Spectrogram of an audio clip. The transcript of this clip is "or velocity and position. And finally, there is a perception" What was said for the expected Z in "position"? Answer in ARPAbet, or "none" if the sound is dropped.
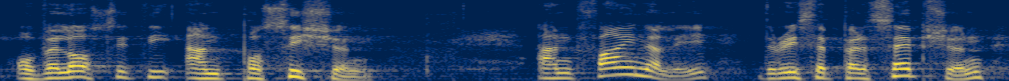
S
